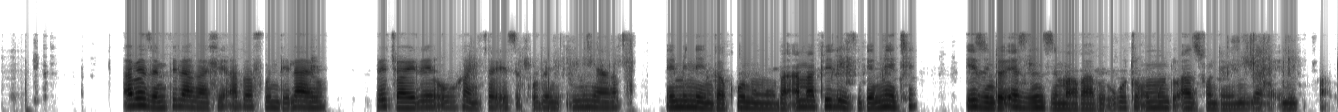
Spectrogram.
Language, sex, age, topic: North Ndebele, female, 25-35, health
